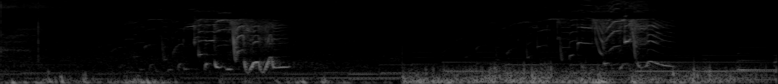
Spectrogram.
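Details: Montezuma oropendolas, colourful birds in a tree in Mexico, give liquid, gurgling notes with sharp falling whistles in short bursts, over background music and low rumbling noise.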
